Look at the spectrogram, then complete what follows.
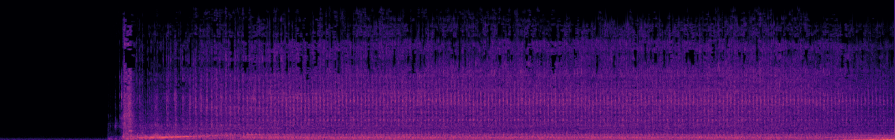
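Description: Film projector switched on with a click, its motor spinning up with a rising whine for about a second, then running with a steady whirring clatter. A low rumble swells in near the end.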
